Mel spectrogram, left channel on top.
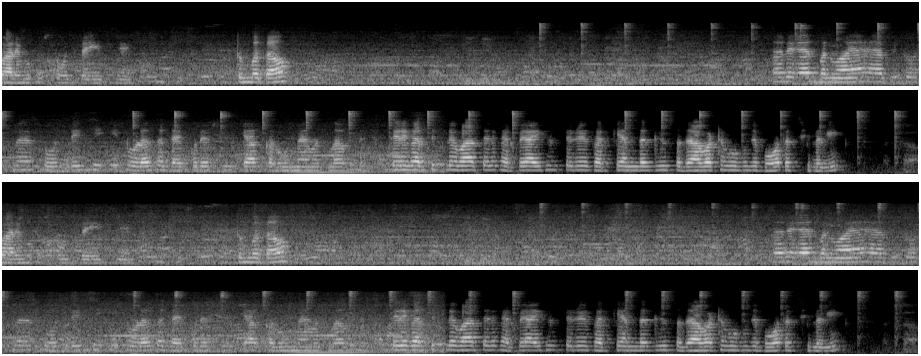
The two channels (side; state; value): both; normal; correlation 0.11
